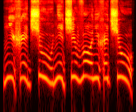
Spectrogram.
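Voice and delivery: high desperate cry of refusal; shout. A narrator's reading. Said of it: "крикнула".

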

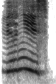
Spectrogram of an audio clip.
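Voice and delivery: put-on high child's shout; screamed plea. A narrator's reading. Daughter screaming for her father to return, high shout. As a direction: shout it high, begging someone back. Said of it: "закричала Ири".

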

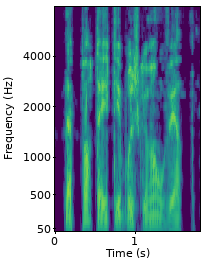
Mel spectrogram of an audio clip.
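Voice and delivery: ordinary delivery

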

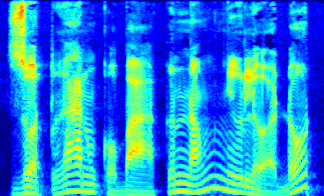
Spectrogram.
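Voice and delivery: ordinary delivery, nothing marked

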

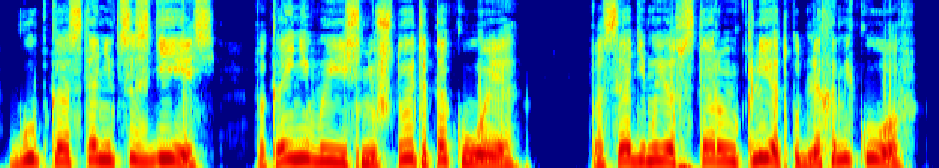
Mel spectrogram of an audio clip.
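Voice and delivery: high-pitched, firm instruction; decisive. A narrator's reading. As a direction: lay down the decision firmly. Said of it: "решительно заявила я".

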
